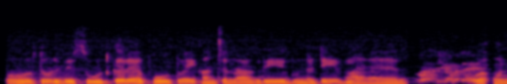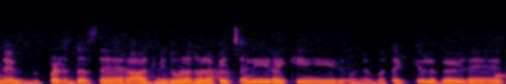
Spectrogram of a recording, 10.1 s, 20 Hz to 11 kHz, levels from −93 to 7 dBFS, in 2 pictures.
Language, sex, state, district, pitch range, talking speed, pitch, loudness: Rajasthani, female, Rajasthan, Churu, 180-190 Hz, 195 wpm, 185 Hz, -17 LUFS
